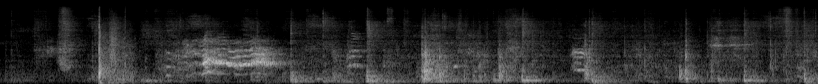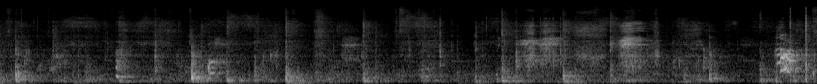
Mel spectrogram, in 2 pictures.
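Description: Bodies thud and scuffle on a mat.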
